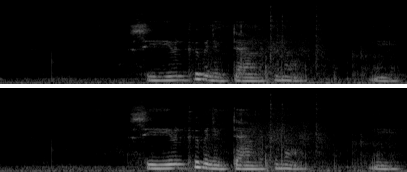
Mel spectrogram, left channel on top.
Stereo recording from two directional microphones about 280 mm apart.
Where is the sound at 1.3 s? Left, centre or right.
Centre.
